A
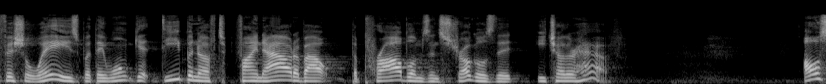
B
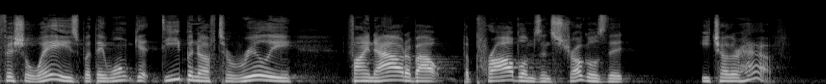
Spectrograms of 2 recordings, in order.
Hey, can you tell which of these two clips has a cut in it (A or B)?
A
